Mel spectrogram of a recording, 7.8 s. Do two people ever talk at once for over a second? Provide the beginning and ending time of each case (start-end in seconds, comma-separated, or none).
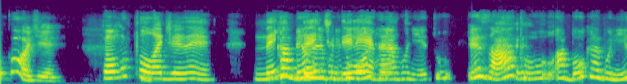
3.3-5.0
